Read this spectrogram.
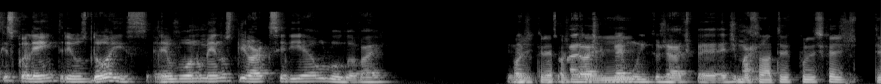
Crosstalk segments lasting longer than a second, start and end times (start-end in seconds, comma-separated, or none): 5.1-6.4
